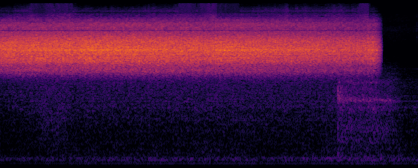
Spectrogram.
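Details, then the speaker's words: Steady, high-pitched buzzing hiss like cicadas: a simulation of sensorineural tinnitus caused by hearing loss, one of several tinnitus sound types (beeping, waterfall, strong wind, cicada) heard only by the patient. "KBS 마스코트 제 친구 케빗 있니다 언제나 웃던 케빗 그런데 어느 날부터 케빗 얼굴에서 웃음이 사라졌습니다 이명이 생겼기 때문인데요 삐하는 소리 폭포소리 거센 바람소리 매미"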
